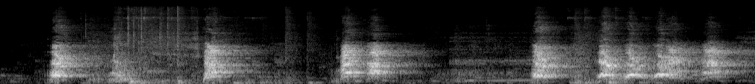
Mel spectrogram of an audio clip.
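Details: Puppy at play, giving short, yappy barks and rough, growly yips in irregular bursts, mixed with rustling and scuffling noise from the play.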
